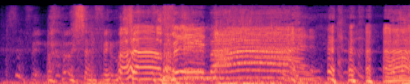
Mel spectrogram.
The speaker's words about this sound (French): Voilà, il en chie, il en chie. Oh, les cris de torture.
